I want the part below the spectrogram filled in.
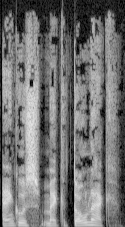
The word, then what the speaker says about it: Angus McDonagh: Øhm, der er en ældre herre, 64 år, englænder, øh, ved navn Angus McDonagh, tror jeg, han det udtales. Ja, det gør det.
